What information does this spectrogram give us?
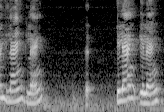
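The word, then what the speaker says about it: ylang-ylang: इसके different pronunciation है, जो उसकी स्पेलिंग है YLANG। तो ये है आपका इलांग इलांग, इसको बोलते हैं, मार्केट में इजीली अवेलेबल है।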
